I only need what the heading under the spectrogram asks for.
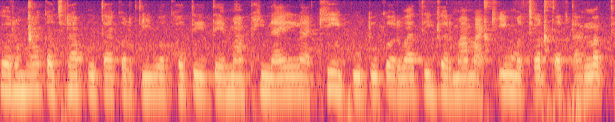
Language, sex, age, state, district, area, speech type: Gujarati, female, 30-45, Gujarat, Kheda, rural, spontaneous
